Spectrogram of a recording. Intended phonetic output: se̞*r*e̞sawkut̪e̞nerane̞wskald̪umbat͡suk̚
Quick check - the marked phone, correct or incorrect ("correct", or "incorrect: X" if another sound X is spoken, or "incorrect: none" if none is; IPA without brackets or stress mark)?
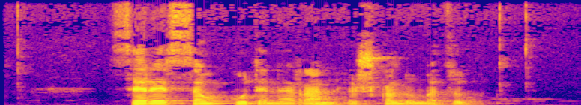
incorrect: ɾ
